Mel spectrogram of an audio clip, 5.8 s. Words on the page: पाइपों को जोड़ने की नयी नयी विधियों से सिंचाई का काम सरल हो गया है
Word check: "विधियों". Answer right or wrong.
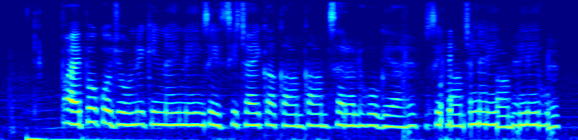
wrong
